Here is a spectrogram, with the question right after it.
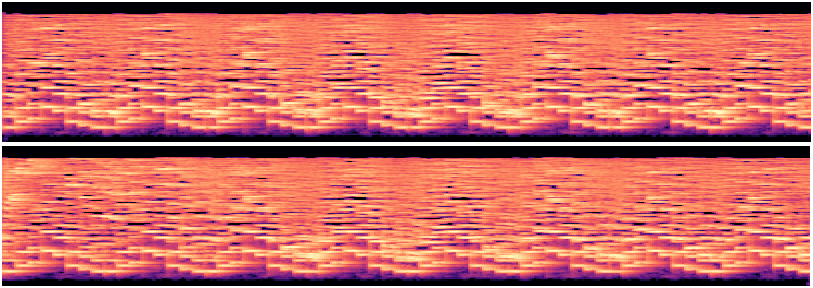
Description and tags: Weird synth storm
A, nexus, pan, Synth, Weird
